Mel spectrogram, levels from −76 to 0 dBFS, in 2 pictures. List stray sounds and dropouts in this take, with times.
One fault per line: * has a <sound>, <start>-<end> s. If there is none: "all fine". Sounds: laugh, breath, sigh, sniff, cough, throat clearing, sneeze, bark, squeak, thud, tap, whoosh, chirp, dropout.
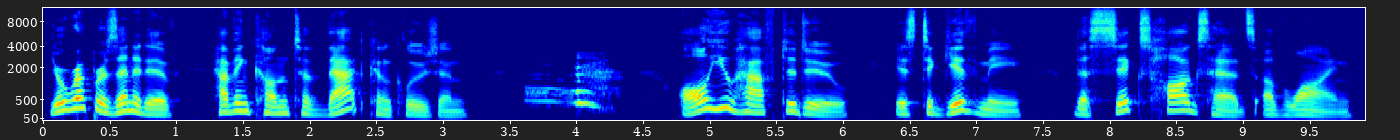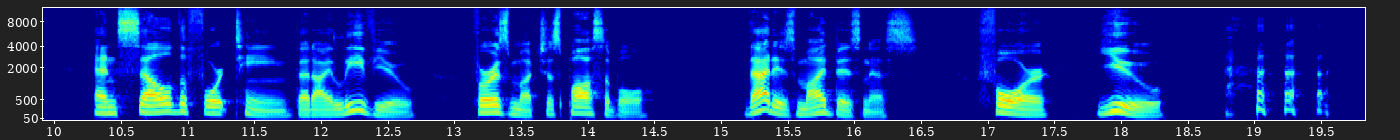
* has a sigh, 3.6-4.4 s
* has a laugh, 18.8-19.6 s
